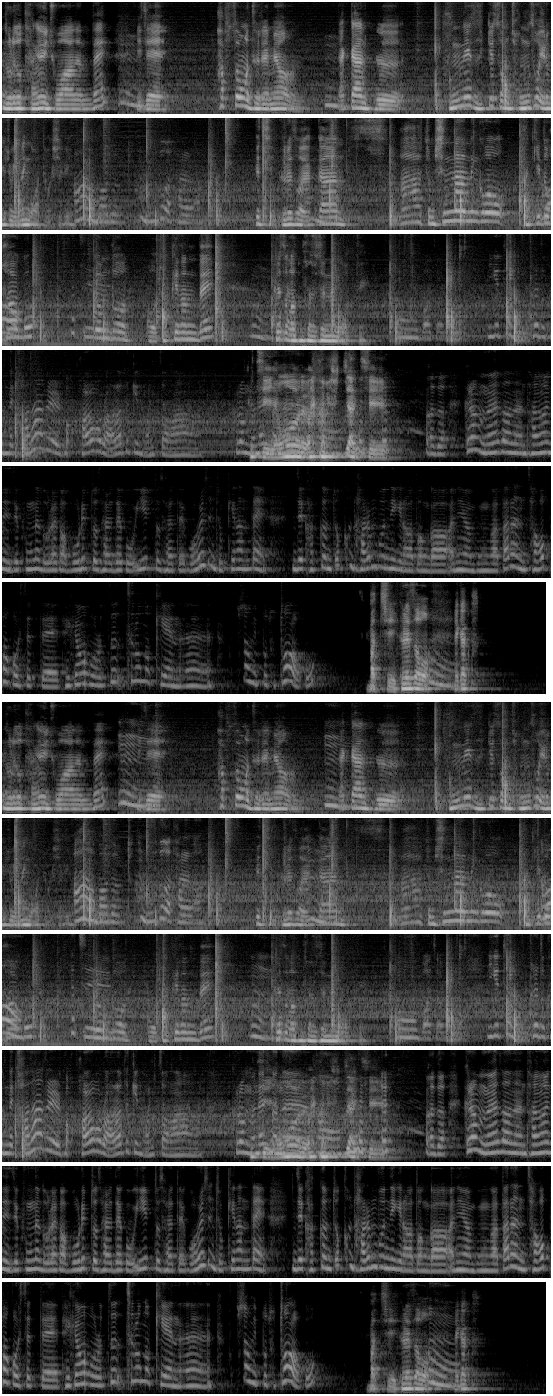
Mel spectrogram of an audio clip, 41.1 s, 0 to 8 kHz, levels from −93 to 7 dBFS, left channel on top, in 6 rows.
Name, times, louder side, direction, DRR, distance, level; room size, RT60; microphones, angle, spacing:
voice 1, 0.0-1.3 1.7-2.1 2.7-3.8 4.2-5.0 5.5-7.8 10.0-14.1 14.9-16.4 17.1-18.3 23.7-25.4 38.9-39.7 40.0-40.3, left 4 dB, 80° left, 0.6 m, -31 dB
sound 1, 1.4-17.6, left 1 dB, 40° left, 2.3 m, -55 dB
voice 2, 1.4-1.9 4.0-4.4 7.7-9.4 10.7-11.1 13.6-14.0 14.6-15.1 16.8-17.2 18.6-25.5 25.9-36.9 37.3-38.2 39.6-40.1, right 4 dB, 80° right, 0.6 m, -41 dB
sound 2, 5.4-5.8 6.3-6.6 7.0-7.3 7.9-8.2 8.7-9.0 9.4-9.8 10.1-10.4 11.0-11.3 11.7-12.0 12.5-12.8 13.3-13.6 14.1-14.5 14.9-15.2 15.7-15.9 16.4-16.7 17.1-17.5 17.8-18.1 18.6-18.9 19.3-19.5 20.0-20.4 20.8-21.0, left 1 dB, 10° left, 0.6 m, -36 dB
sound 3, 8.5-26.5, right 4 dB, 40° right, 1.4 m, -54 dB
26.0 x 9.2 x 5.0 m
head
